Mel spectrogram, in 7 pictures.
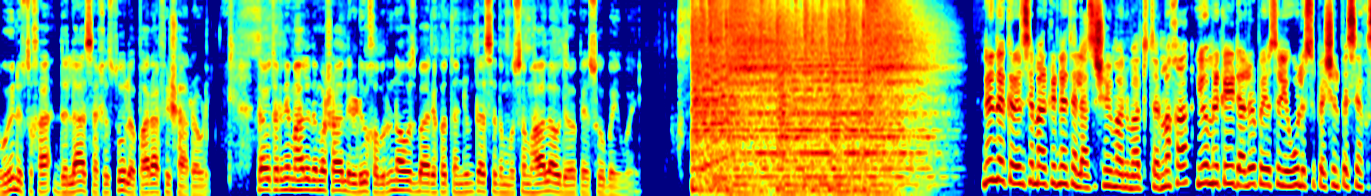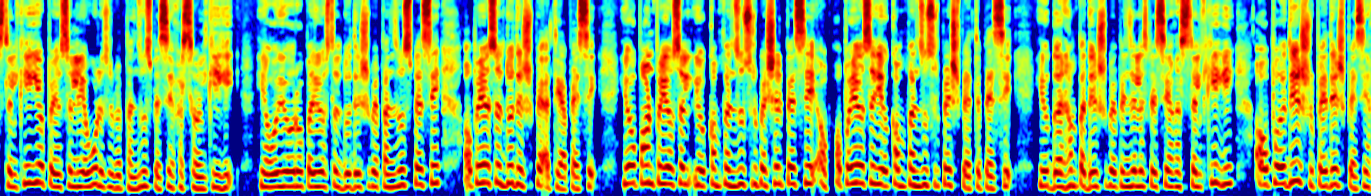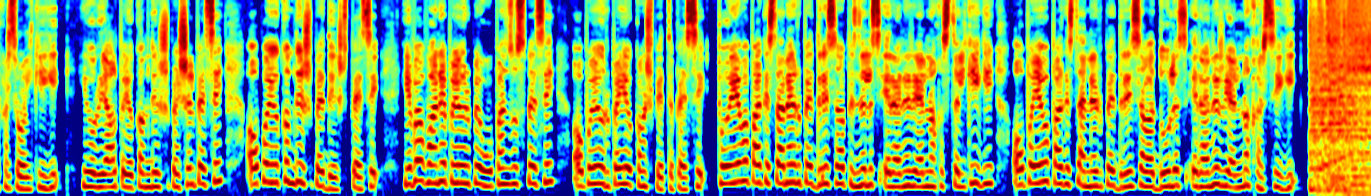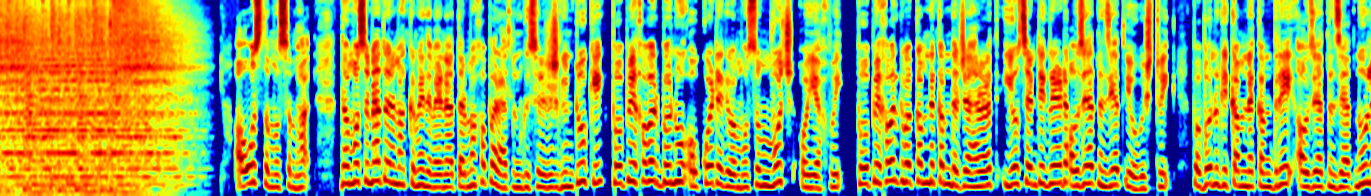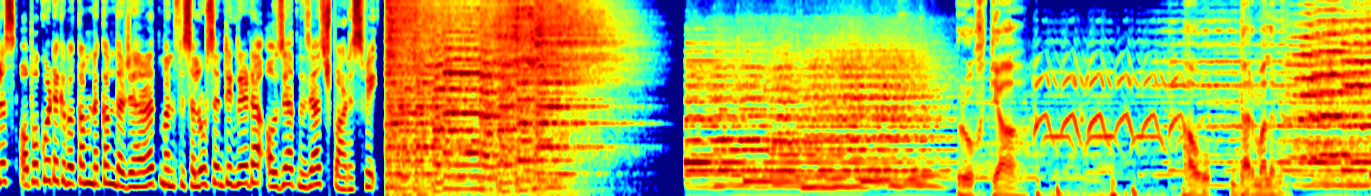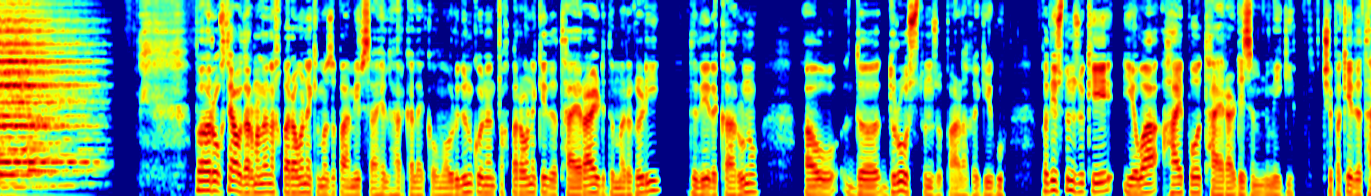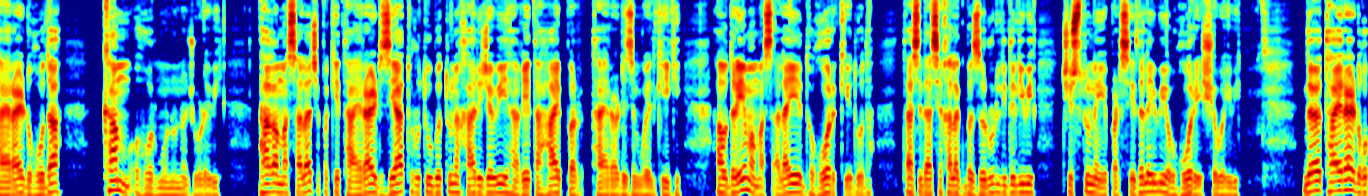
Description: په روغتیا او درملنه خپرونه کې یو ډاکتر د یوې ځانګړې ناروغۍ په اړه د خلکو پوښتنو ته د ټیلي فون له لارې ځواب وايي.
